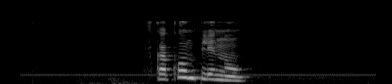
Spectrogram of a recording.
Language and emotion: Russian, neutral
